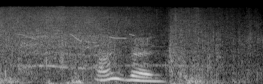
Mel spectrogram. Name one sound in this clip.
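A monster lets out a harsh, wavering screech.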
